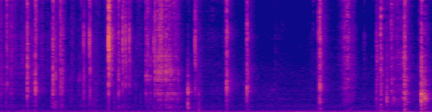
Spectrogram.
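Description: Quick, irregular clicks and taps of a plastic earphone case and in-ear earpieces being handled as an earpiece is taken out of the case, over a steady low hum.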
